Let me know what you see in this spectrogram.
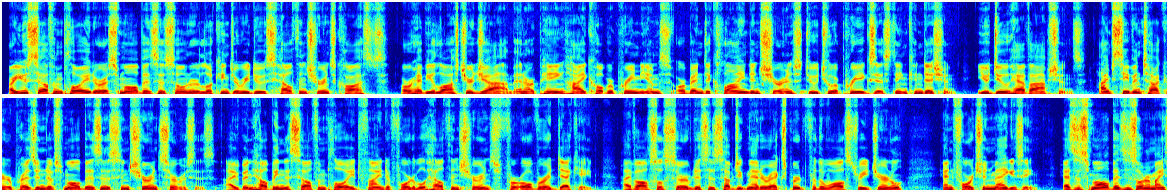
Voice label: commercial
